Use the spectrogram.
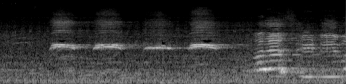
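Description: Four short steady whistle blasts sound in even succession, followed by a brief warbling trill and a lower tone, onstage during a Hindi stage play performance.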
